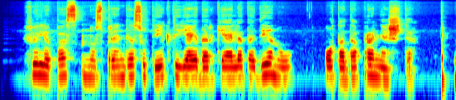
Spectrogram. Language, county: Lithuanian, Klaipėda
